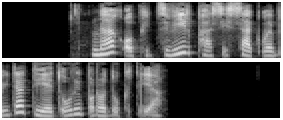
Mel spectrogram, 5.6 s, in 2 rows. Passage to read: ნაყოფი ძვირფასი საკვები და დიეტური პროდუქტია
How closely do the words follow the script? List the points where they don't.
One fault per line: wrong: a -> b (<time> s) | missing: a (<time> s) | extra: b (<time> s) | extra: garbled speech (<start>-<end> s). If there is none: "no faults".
no faults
